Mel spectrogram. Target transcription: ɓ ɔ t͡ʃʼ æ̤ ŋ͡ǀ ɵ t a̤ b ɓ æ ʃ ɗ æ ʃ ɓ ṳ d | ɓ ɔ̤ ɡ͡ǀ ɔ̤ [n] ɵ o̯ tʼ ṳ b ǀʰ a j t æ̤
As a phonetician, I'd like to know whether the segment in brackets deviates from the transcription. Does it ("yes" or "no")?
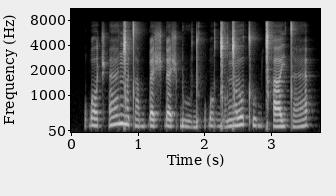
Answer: yes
